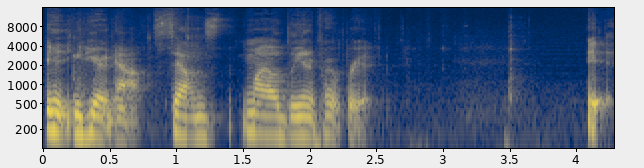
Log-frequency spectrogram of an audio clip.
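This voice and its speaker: In her kitchen, a woman hosting a home cooking video plates a dessert while chatting playfully and cracking jokes. Her voice is low and a little mellow, at a moderate pace, in a casual demo style.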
